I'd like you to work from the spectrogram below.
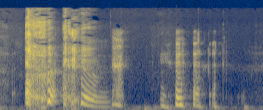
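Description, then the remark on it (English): A person coughs several times, harsh hacking bursts in quick succession, then a short pause before a couple more throaty coughs. “oh, hang on, I'm going to cough.”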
